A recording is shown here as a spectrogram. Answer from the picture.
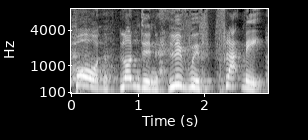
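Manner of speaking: broad put-on London accent; mock London accent, each item announced; guessed London accent. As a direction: read it like a London lad's dating profile. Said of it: "guess what his accent is".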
